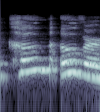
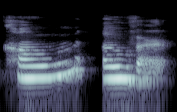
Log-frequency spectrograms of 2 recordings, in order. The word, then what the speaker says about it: combover: next we have a comb over so there we've got that silent B again comb over comb over so this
